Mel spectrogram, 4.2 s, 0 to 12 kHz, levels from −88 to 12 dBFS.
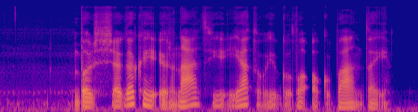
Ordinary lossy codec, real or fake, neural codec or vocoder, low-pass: MP3, 96 kbps; fake; autoencoder, 22.05 kHz, a latent of 192 numbers a frame, VITS, trained on many speakers; 9.9 kHz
